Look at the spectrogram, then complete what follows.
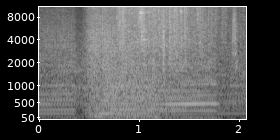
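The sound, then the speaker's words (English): A car engine hums steadily, then surges loudly for about a second as tires screech and skid, before settling back to a steady drone. No one speaks. “Crazy grandpa car.”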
